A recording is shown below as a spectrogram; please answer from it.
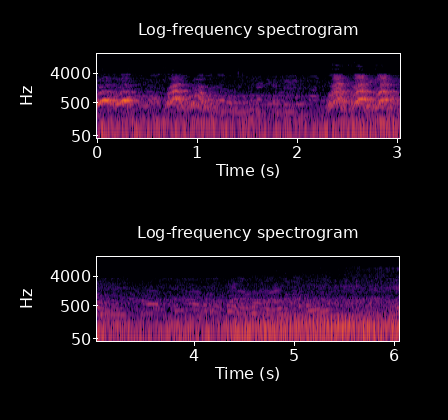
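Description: Street ambience with a steady low rumble and passers-by talking, and a dog barking in short bursts, a few of them close together in the middle.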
